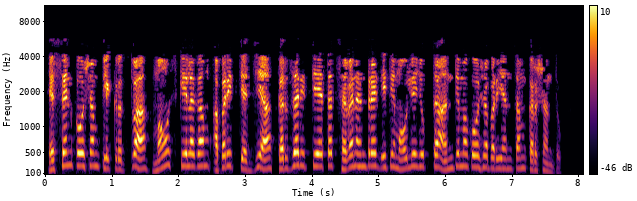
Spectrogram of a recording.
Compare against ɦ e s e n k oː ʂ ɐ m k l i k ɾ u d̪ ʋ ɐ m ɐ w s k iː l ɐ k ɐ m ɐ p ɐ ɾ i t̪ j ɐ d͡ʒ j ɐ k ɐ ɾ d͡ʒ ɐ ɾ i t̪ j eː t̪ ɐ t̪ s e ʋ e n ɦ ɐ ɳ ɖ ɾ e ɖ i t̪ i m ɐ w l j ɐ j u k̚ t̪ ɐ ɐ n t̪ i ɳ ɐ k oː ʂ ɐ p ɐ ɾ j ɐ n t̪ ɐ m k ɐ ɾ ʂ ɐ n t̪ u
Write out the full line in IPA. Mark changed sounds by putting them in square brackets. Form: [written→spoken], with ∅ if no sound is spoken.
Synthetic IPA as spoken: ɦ e s e n k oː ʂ ɐ m k l i k ɾ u [d̪→t̪] ʋ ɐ m ɐ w s k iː l ɐ k ɐ m ɐ p ɐ ɾ i t̪ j ɐ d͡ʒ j ɐ k ɐ ɾ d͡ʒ ɐ ɾ i t̪ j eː t̪ ɐ t̪ s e ʋ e n ɦ ɐ ɳ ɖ ɾ e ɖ i t̪ i m ɐ w l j ɐ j u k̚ t̪ ɐ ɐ n t̪ i [ɳ→m] ɐ k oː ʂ ɐ p ɐ ɾ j ɐ n t̪ ɐ m k ɐ ɾ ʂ ɐ n t̪ u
